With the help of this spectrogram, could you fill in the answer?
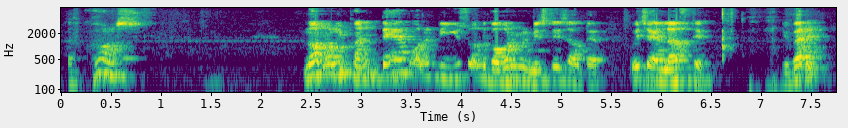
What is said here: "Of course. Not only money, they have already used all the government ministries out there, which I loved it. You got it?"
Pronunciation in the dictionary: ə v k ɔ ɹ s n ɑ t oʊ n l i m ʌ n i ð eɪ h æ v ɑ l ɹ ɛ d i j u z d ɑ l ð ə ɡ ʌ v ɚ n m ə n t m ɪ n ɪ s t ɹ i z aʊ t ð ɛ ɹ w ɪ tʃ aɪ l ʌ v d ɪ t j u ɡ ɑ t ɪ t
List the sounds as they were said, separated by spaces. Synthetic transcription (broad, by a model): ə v k ɔ ɹ s n ɑ t oʊ n l i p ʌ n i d eɪ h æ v ɑ l ɹ ɛ d i j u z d ɑ l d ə ɡ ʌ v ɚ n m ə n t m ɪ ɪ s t i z aʊ t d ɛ ɹ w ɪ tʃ aɪ l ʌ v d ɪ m j u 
